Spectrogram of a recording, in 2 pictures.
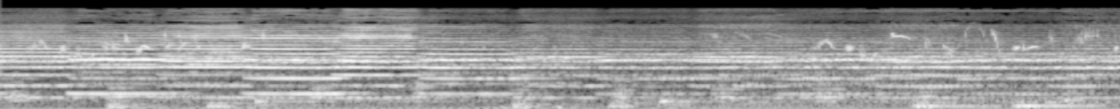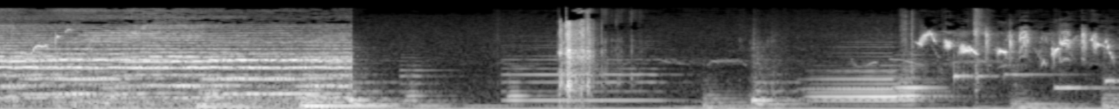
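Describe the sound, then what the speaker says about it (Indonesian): A loud wailing emergency siren from a fire truck sounds for about nine seconds, then cuts off, leaving bird chirps and scattered sounds. "Mobil truk pemadam kebakaran."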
